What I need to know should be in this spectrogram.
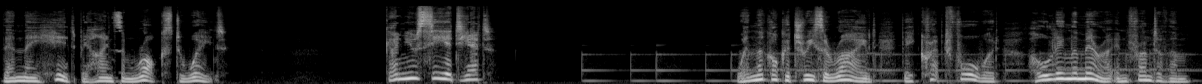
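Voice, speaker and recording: A woman narrating a children's read-along story in an expressive way. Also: sits low, moderate pace, few pauses, faint music behind.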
